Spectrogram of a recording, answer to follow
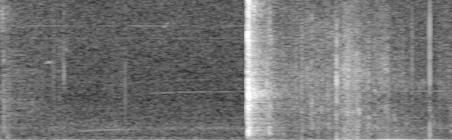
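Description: A few separate taps on a computer keyboard as keys are pressed to save and close a file in a text editor, the clearest about a second and a quarter in.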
